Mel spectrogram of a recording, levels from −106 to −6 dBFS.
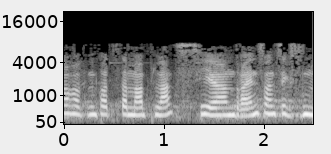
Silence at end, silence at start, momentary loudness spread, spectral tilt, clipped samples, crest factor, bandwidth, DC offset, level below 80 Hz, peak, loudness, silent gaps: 0 s; 0 s; 5 LU; -3.5 dB/octave; under 0.1%; 14 dB; 8 kHz; under 0.1%; -60 dBFS; -6 dBFS; -19 LUFS; none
